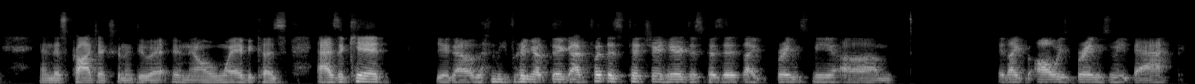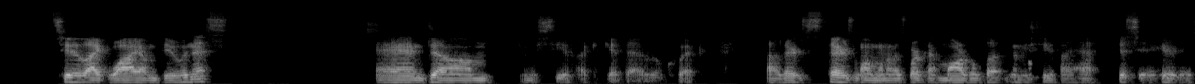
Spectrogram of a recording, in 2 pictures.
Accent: Las Vegas, Nevada, United States; And we grew up in Vegas. My mom was a blackjack dealer. My dad was a craps dealer.

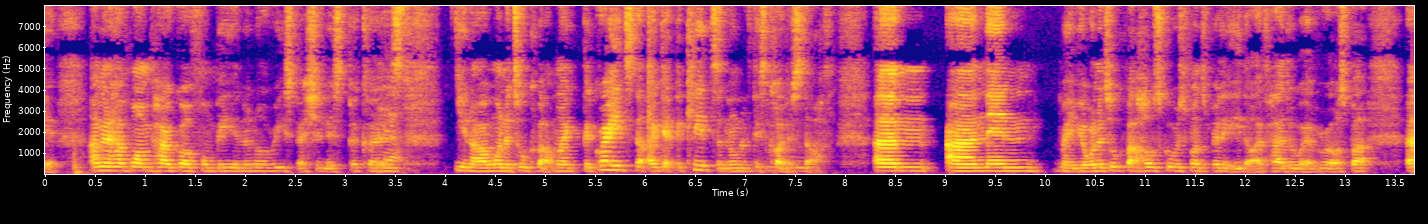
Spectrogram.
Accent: London, United Kingdom; I was born and bred in East London

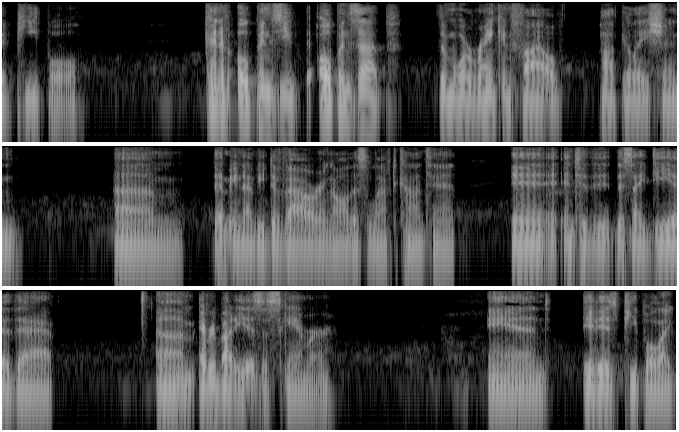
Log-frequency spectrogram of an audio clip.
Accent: Northern California, United States; I'm 46, so I remember growing up in Northern California in the 90s extremely vividly.

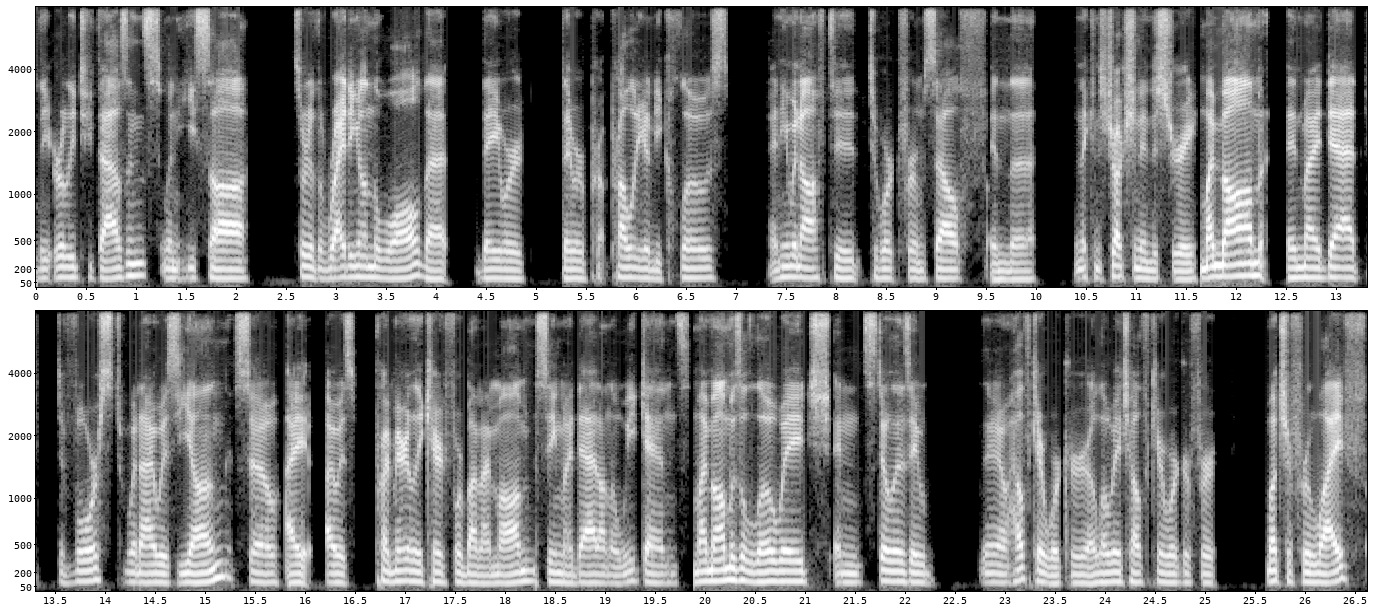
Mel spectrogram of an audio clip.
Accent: Biddeford, Maine, United States; also born or lived in Saco, Maine; I grew up in Saco and then moved to Biddeford in, in seventh grade. My, I was born in Biddeford at the hospital here.

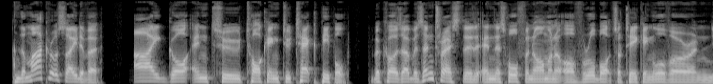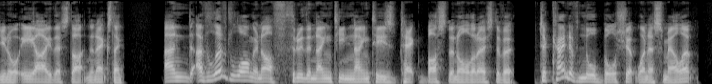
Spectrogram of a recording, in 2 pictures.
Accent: Dundee, Scotland, United Kingdom; moved away; I grew up in Dundee. Dundee

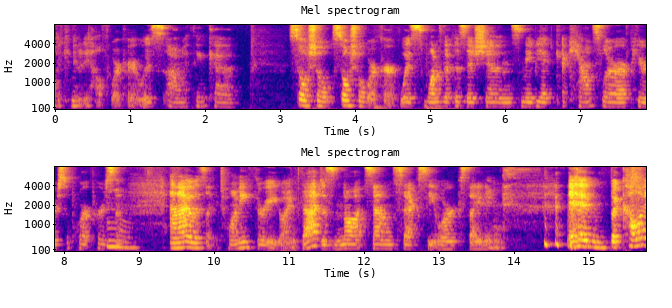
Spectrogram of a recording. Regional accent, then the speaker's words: Canada; now in United States; I'm Canadian

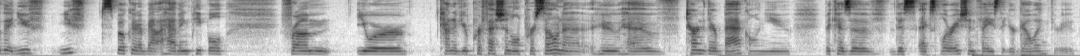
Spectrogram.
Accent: Tennessee, United States; moved away as an adult; now in California, United States; We're both from Tennessee originally

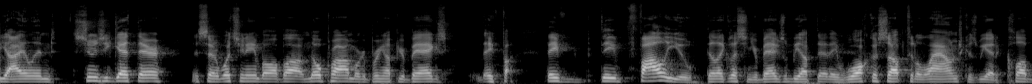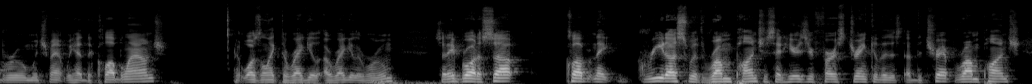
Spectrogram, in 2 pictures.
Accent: United States; I'm an American

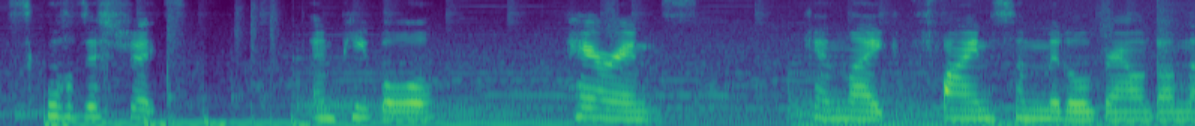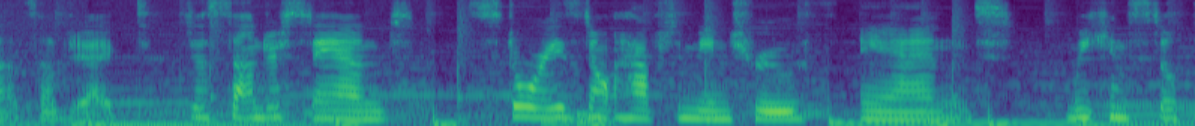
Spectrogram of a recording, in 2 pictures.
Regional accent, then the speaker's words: Utah, United States; I was raised in Utah

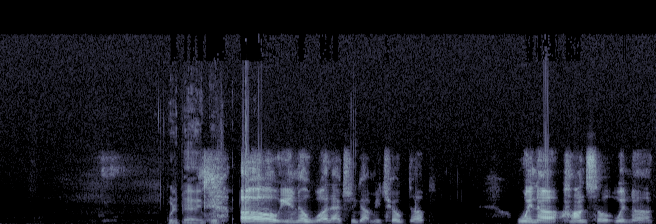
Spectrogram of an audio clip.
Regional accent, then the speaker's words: Waterbury, Connecticut, United States; I was born in Waterbury, Connecticut

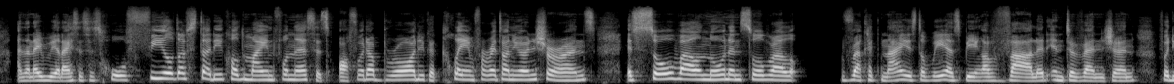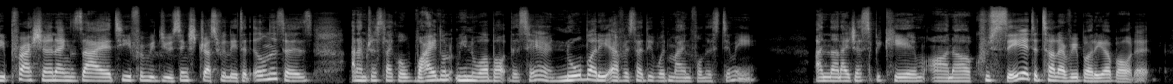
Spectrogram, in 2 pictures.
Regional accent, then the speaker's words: South Trinidad, Trinidad & Tobago; I'm from South

